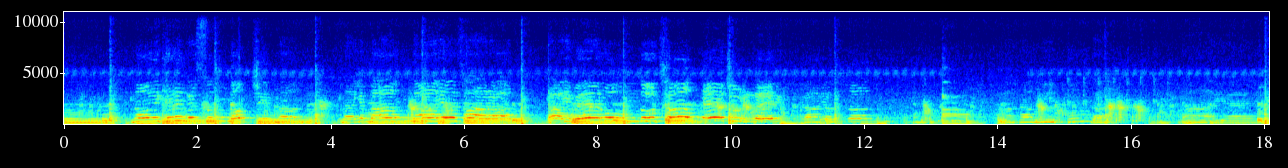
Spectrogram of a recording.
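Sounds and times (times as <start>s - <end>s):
electric bass guitar: 0.0s - 14.4s, 16.0s - 18.0s
man singing: 1.0s - 12.2s.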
